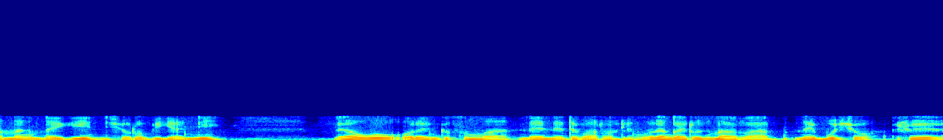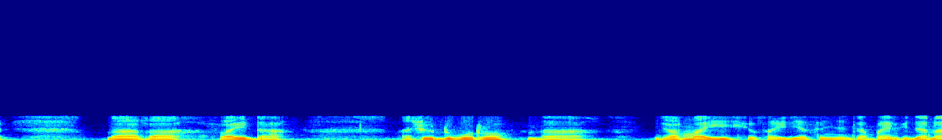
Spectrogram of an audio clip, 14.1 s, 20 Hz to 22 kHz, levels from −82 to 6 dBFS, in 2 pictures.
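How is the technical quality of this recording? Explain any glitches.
The technical quality holds up, with no glitches to explain.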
